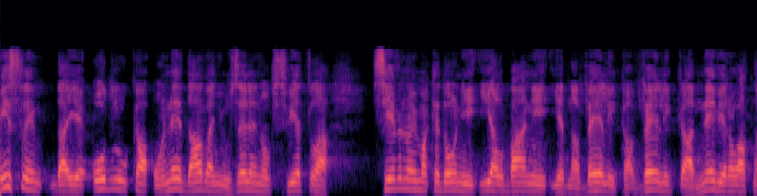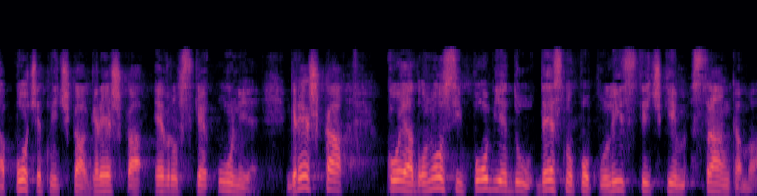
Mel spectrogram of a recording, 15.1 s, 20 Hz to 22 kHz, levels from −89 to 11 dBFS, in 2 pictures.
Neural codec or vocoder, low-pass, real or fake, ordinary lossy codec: codec, 16 kHz, 8 kbps, FreqCodec, smaller model; none; fake; none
